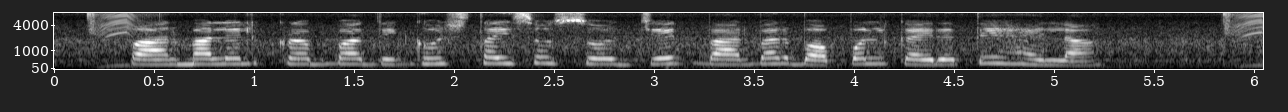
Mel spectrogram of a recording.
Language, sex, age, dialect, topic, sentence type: Bengali, female, 18-24, Jharkhandi, agriculture, statement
